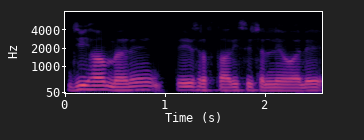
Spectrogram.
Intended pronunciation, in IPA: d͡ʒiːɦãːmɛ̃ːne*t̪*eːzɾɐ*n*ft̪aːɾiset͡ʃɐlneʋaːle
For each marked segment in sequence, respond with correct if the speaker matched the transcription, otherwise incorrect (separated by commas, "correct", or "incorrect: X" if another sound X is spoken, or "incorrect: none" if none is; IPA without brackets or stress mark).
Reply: correct, incorrect: none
